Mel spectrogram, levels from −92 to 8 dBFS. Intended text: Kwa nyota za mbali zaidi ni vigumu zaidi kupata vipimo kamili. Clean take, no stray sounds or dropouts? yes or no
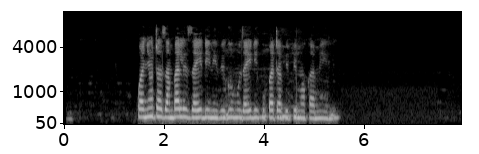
yes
